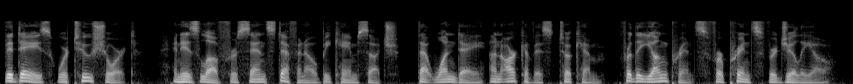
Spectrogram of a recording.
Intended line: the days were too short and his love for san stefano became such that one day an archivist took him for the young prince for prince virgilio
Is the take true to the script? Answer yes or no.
yes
